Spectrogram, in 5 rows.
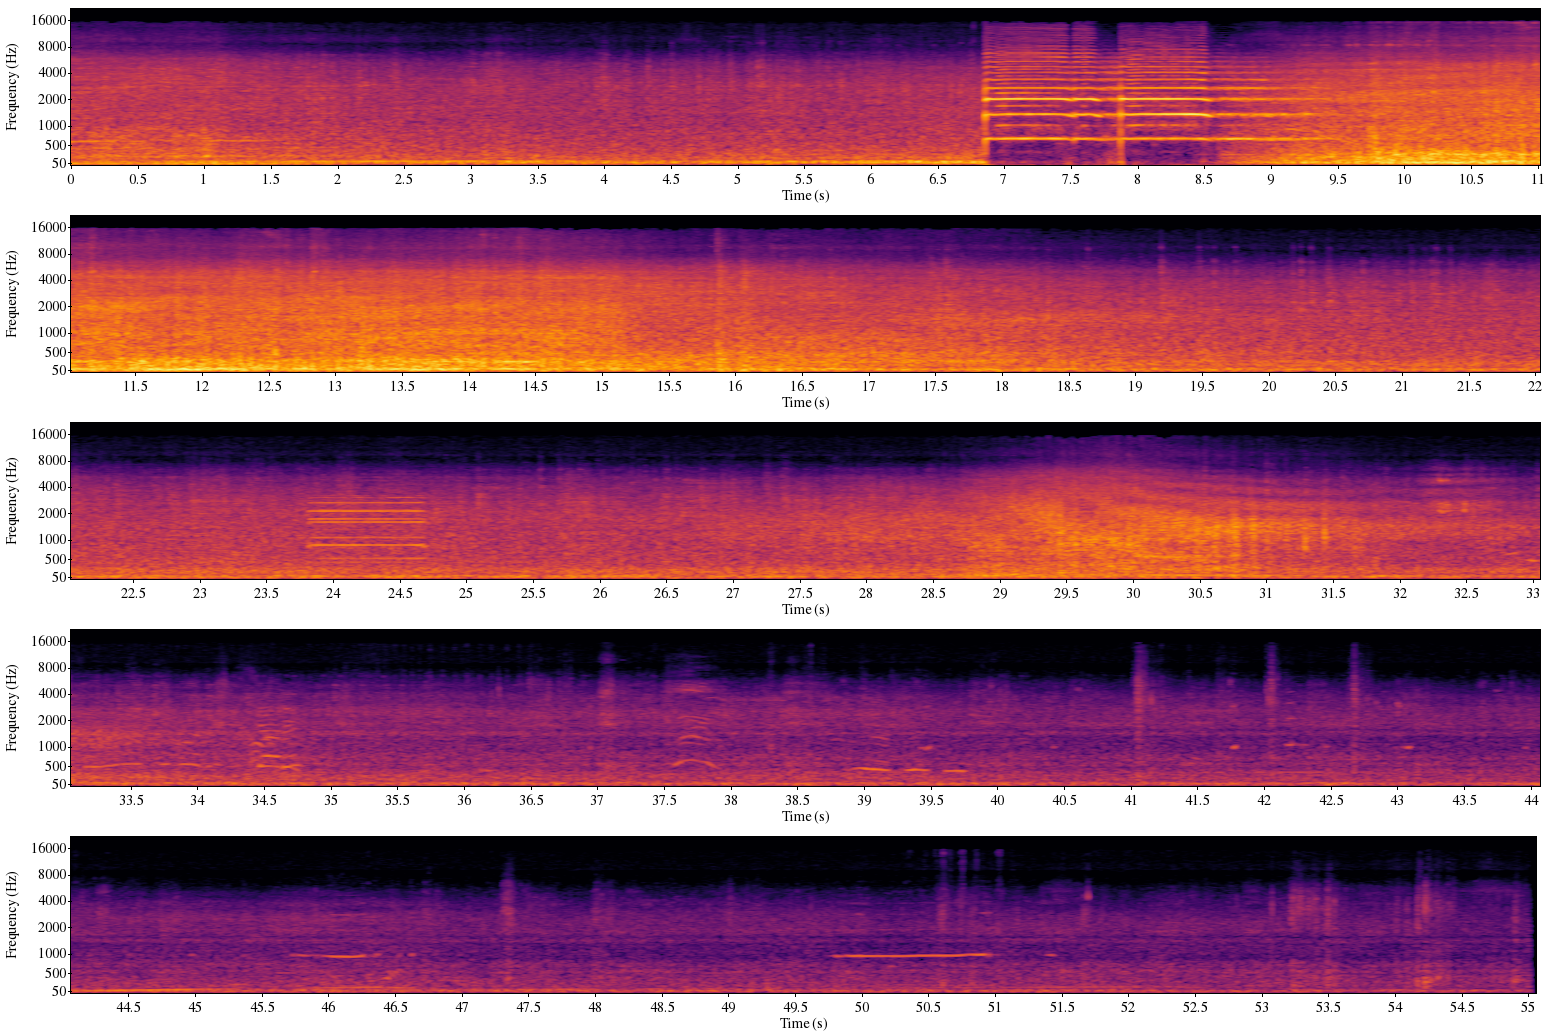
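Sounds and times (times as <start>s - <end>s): diesel train passing: 0.0s - 55.0s
train horn blasts: 6.9s - 9.7s, 23.8s - 24.9s, 49.8s - 50.9s
faint horn-like tone: 45.8s - 46.8s, 49.8s - 51.0s.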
